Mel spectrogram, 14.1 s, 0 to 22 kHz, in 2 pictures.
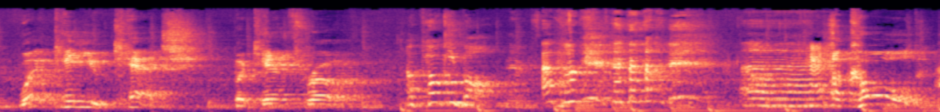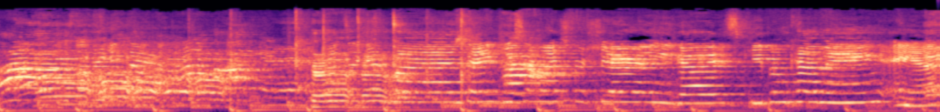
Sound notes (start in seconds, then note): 4.1 laughter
